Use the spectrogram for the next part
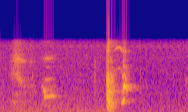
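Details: An infant who is hiccuping and cooing: a soft baby vocal sound, then a single sharp sneeze burst.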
